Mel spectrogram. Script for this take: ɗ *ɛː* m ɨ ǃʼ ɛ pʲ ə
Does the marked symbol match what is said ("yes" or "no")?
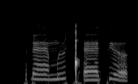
yes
